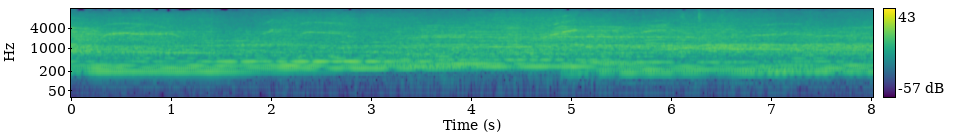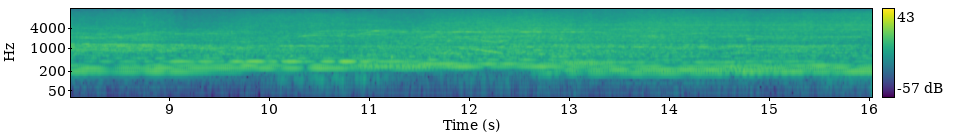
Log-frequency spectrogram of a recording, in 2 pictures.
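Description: Live arena concert music heard from the audience: steady held chords through the PA, with the crowd screaming and whooping over it. The sound is thin, with no bass.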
